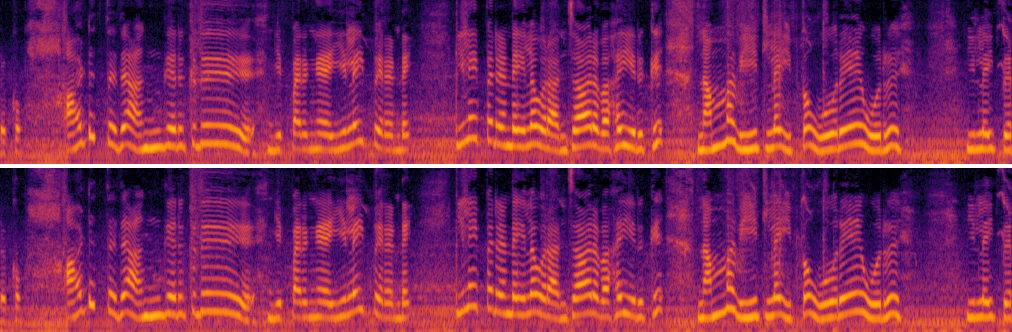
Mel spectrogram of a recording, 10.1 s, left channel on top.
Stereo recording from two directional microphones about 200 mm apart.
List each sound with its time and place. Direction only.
0.6 s a woman's voice: 10° left (ahead or behind); by 6.7 s 30° left (ahead or behind)
7.0 s speech: 15° left (ahead or behind)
